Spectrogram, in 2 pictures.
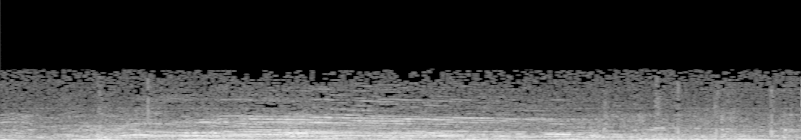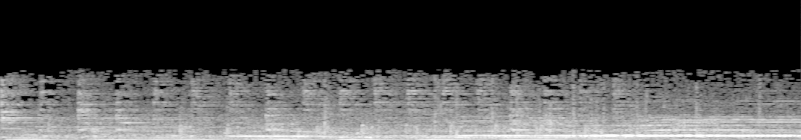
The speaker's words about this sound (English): Fans cheering as that ball came back off to the top of the roof. They caught it on the rebound.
